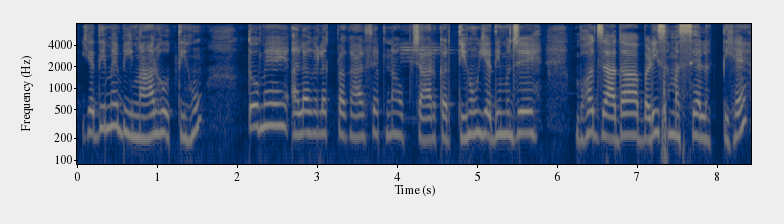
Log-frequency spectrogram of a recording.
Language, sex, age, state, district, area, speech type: Hindi, female, 60+, Madhya Pradesh, Bhopal, urban, spontaneous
